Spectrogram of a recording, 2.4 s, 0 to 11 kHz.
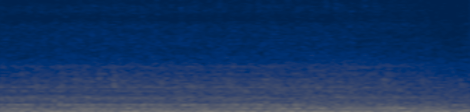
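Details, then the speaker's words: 2003 Dodge Ram 1500 Hemi, original engine with 390,227 miles, cold start after sitting four days at about 55°F: a steady V8 idle with a low, repeating deep knock that is getting louder, a rod knock. "let's see if we can get it here at the top you hear that low knock knock knock knock knock knock knock knock"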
